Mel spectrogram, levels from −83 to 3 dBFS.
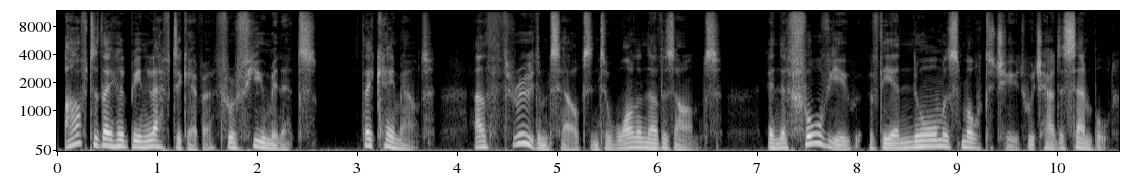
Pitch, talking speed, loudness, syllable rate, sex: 115 Hz, 175 wpm, -20 LUFS, 5.4 syllables/s, male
